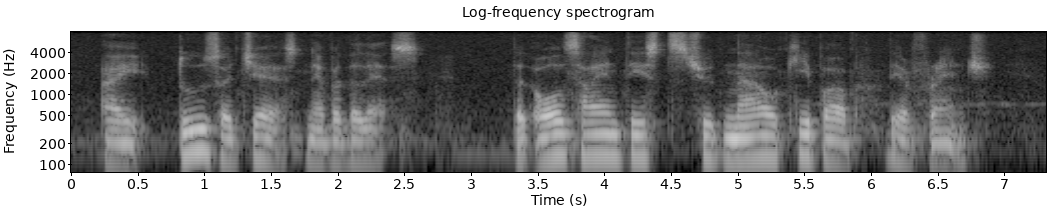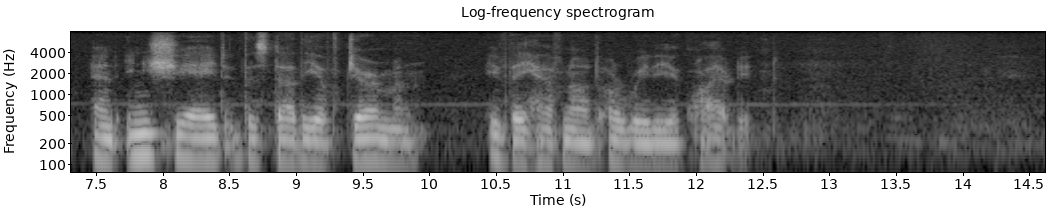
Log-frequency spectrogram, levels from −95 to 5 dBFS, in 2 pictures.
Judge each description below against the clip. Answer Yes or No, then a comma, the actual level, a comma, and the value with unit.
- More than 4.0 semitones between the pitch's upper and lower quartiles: No, average, 3.4 semitones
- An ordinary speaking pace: No, slow, 105 wpm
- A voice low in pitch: Yes, low, 115 Hz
